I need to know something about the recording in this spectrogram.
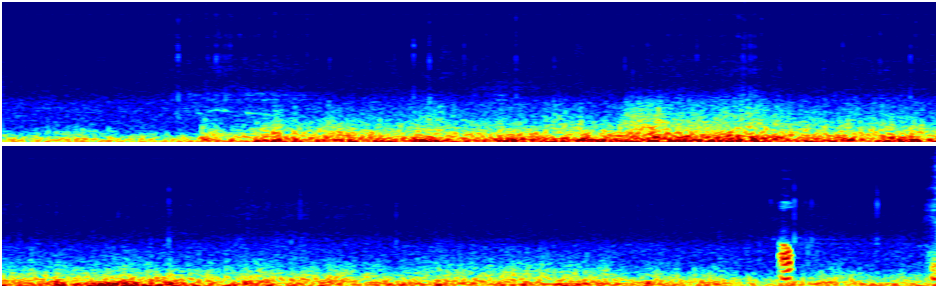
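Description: Wind buffeting the microphone: a low rumble that builds a second or two in and is strongest through the middle, easing off toward the end.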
